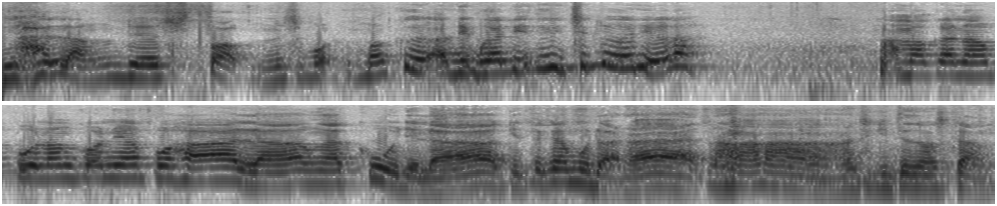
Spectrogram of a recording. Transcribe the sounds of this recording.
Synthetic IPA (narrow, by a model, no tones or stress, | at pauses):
diɦalaŋdiəst̪ɔp̚nəsəpɔ̰t̪̚makəadɪʔbəɡadiʔt̪uit͡ʃələd͡ʒəlah | na̰ʔmakanapəlaŋkɔniapəɦalaməŋakud͡ʒəlakit̪əkanmudaɾat̪̚aat͡ʃukit̪əsamasə̥kaŋ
